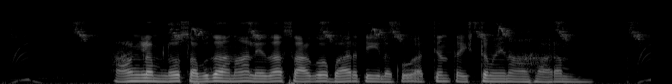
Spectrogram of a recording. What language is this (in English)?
Telugu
